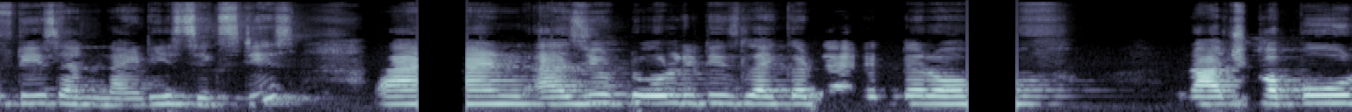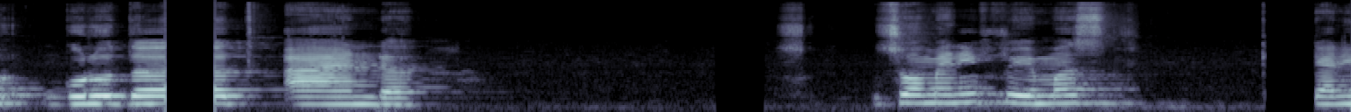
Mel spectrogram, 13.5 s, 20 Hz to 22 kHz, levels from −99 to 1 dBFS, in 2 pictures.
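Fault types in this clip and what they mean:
gap between chunks: Hard-edged 250 ms silences break into the speech at a steady rhythm, one just after "is like a director". The audio plays in 2.5 s chunks with silence left at each join, so nothing is lost, only interrupted.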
